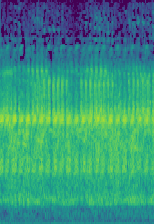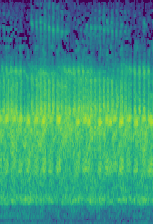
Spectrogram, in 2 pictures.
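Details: Wild frogs in a dense chorus: many overlapping, rapidly pulsed croaks with a bright rattling edge. The calls run continuously at a steady rhythm throughout, with no pauses and no other clear sounds.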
